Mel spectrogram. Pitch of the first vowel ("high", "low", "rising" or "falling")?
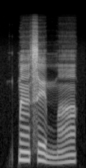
high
